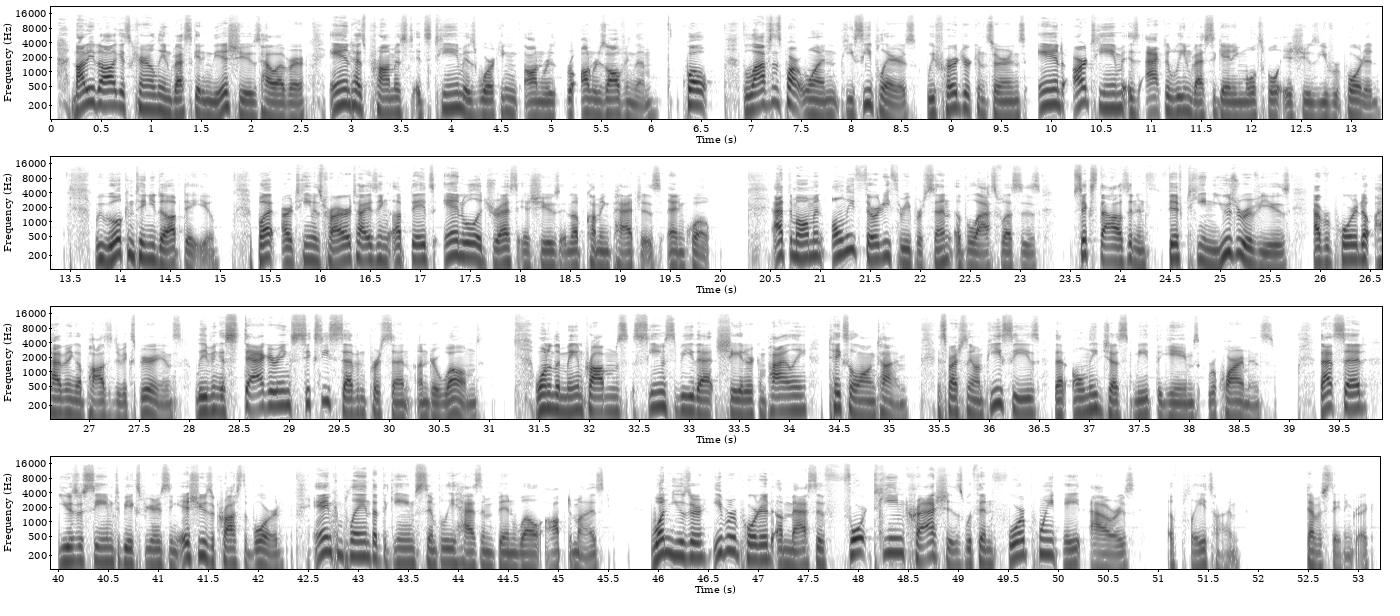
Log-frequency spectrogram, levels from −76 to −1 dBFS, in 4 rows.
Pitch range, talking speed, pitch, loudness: 120-170 Hz, 165 wpm, 140 Hz, -25 LUFS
